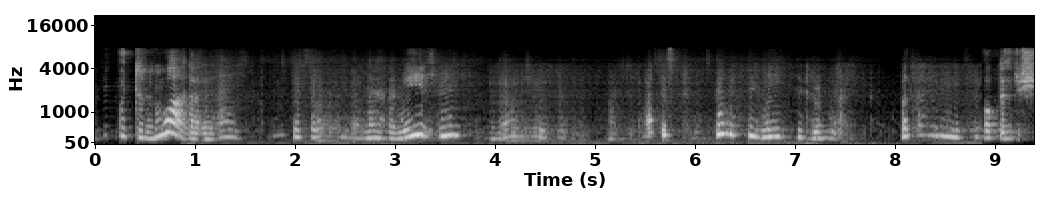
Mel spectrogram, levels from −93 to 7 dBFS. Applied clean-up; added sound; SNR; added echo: neural mask model DeepFilterNet 3.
